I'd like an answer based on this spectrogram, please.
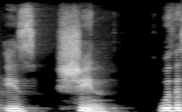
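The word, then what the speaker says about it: שין: Shin is pronounced sh when the dot is on the upper right side.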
